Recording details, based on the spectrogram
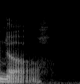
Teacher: Final D not pronounced.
